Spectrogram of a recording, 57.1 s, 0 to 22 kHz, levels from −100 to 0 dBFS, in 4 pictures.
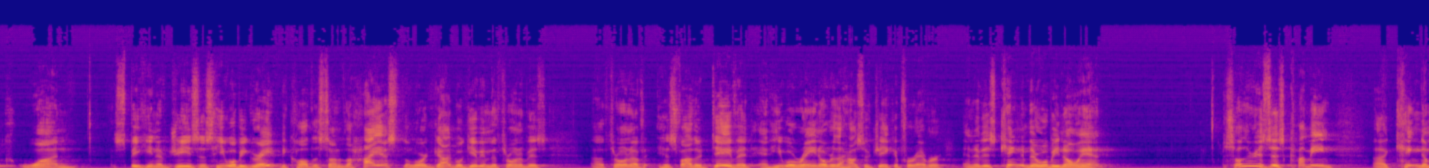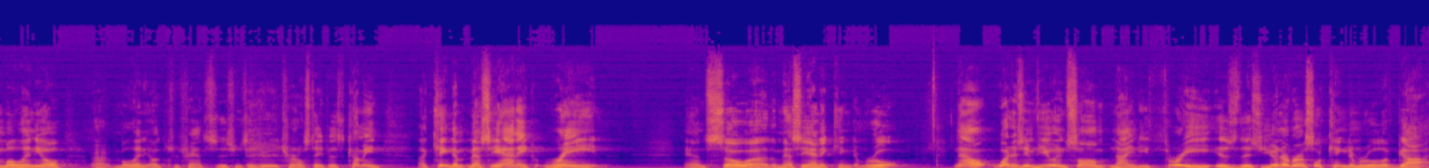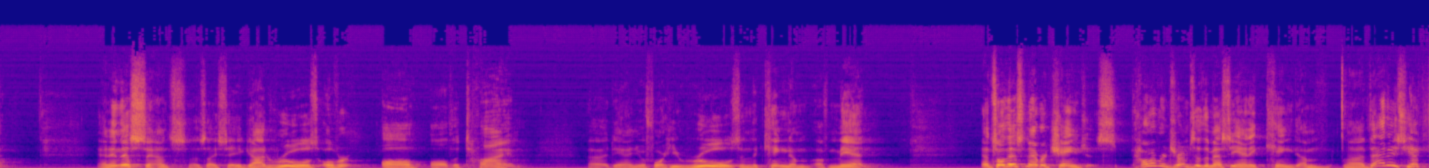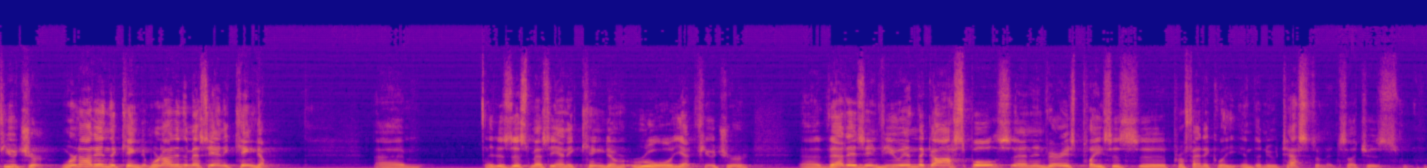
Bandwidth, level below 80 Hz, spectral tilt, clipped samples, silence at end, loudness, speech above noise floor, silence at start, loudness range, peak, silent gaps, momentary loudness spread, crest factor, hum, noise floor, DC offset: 19 kHz; -76 dBFS; -4.5 dB/octave; under 0.1%; 0 s; -32 LUFS; 29 dB; 0 s; 5 LU; -12 dBFS; none; 12 LU; 22 dB; none; -61 dBFS; under 0.1%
